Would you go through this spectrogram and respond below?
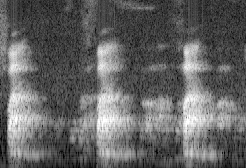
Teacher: dia menyentuhkan perut bibir bawah dengan ujung gigi seri atas. Ujung gigi ini disentuhkan dengan bibir bawah perutnya tengahnya. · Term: huruf fa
